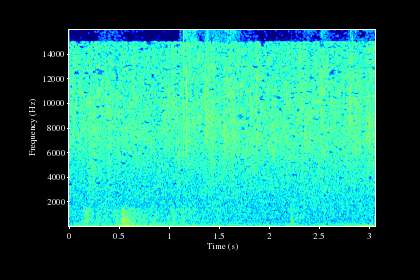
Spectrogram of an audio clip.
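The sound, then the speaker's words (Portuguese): Steady, dense rainfall pours down throughout, with low rumbles of thunder swelling near the start and again briefly later, no voices present. “nós vamos fazer o barulhinho da chuva.”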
